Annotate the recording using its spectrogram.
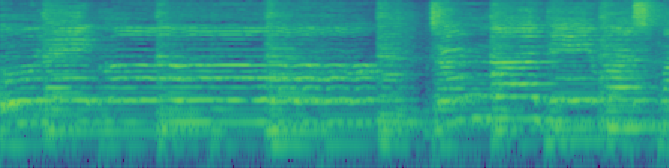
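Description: A man and a woman singing a song together, held notes over a strummed acoustic guitar.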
